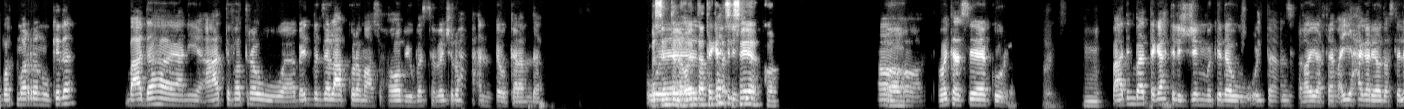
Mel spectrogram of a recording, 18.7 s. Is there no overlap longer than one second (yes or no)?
no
